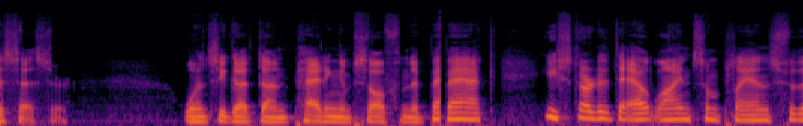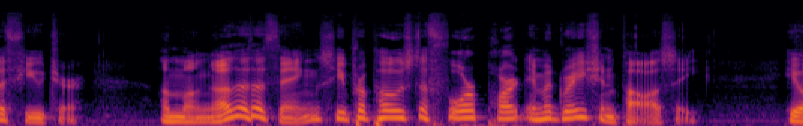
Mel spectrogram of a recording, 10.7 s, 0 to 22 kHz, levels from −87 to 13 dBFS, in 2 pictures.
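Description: At 2.93 s, overlapping chunks cause a stutter: the next 4 s chunk begins before the previous one finishes, so 100 ms of audio plays twice at the join. Unlike a dropout, nothing goes missing; the same material repeats, and the stutter recurs at 7.03 s, roughly one chunk later. At 3.18 s, a corrupt frame decoded produces a brief blip, with error peaking around -30 dBFS, lasting a couple of frames. Damaged bits put energy at the wrong frequencies, so this is new, foreign sound rather than a repeat of real audio.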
